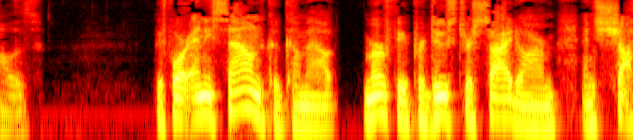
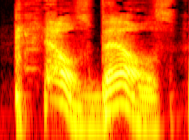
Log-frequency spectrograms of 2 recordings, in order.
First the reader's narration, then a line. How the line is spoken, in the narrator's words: choked as my adrenaline spiked after the fact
